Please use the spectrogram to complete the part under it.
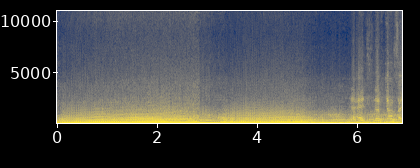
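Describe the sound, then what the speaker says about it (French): A 1962 Volkswagen Beetle ragtop with a 1915 cc engine runs loud and close, its steady air-cooled drone shifting pitch as revs rise and fall, with voices talking over it. "le petit 1915 qui fait du bruit, vous l'entendez un petit peu, je pense"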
